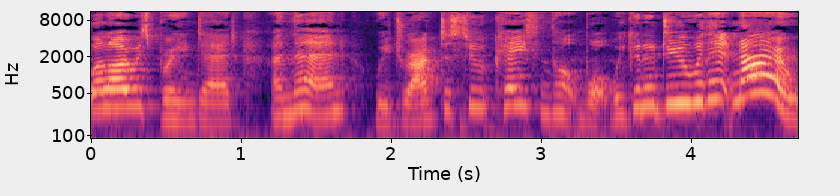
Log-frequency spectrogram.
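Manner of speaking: matter-of-fact, plain delivery, nothing special. Retelling how a man recounted his story in interviews, mimicking him matter-of-factly. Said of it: "as if it's totally matter-of-fact".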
